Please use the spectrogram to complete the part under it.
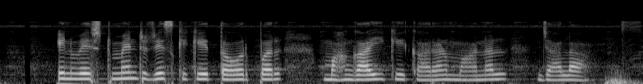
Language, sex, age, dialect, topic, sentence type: Bhojpuri, female, 25-30, Southern / Standard, banking, statement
